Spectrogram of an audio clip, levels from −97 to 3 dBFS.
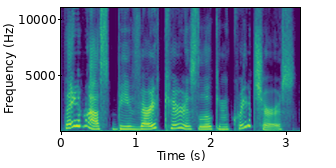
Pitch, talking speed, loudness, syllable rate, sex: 270 Hz, 130 wpm, -17 LUFS, 4.2 syllables/s, female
